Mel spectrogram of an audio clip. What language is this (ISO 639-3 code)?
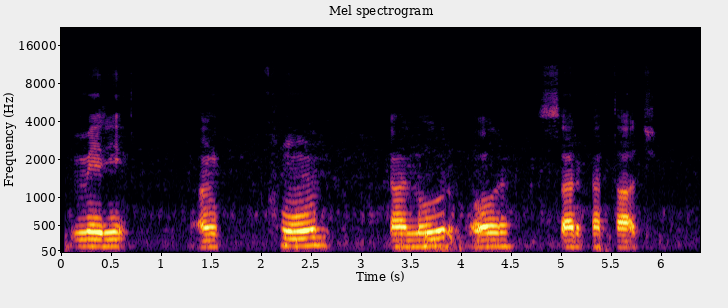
urd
